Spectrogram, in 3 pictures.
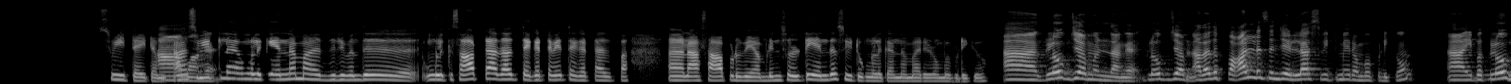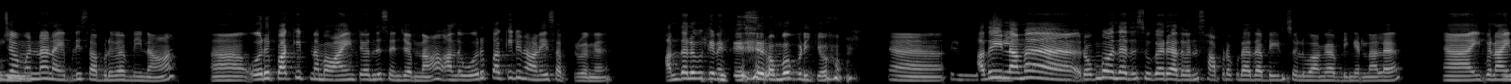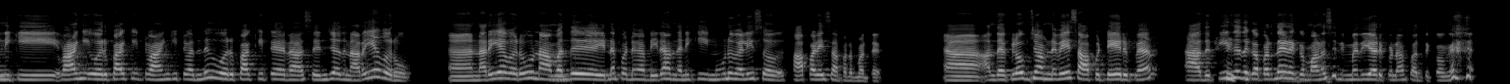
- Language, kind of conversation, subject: Tamil, podcast, பசியா அல்லது உணவுக்கான ஆசையா என்பதை எப்படி உணர்வது?
- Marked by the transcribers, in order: laughing while speaking: "அந்த அளவுக்கு எனக்கு ரொம்ப புடிக்கும்"; unintelligible speech; chuckle; chuckle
